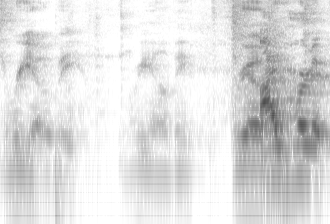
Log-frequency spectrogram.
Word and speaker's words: Ryobi: Electric mower made by a company I like to call Ryobi. And I called the customer service line, and there was automated recordings all through that thing that told me it's Ryobi.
